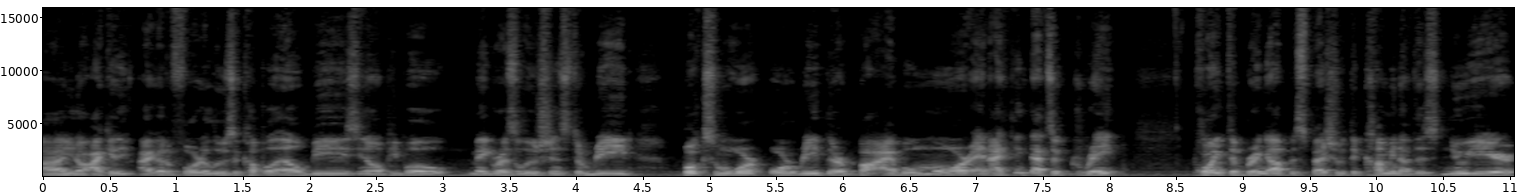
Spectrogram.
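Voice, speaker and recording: A man talks at a fairly quick pace and medium pitch. His intonation stays fairly even. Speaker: pastor. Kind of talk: devotional bible talk. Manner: fast; casual, conversational.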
